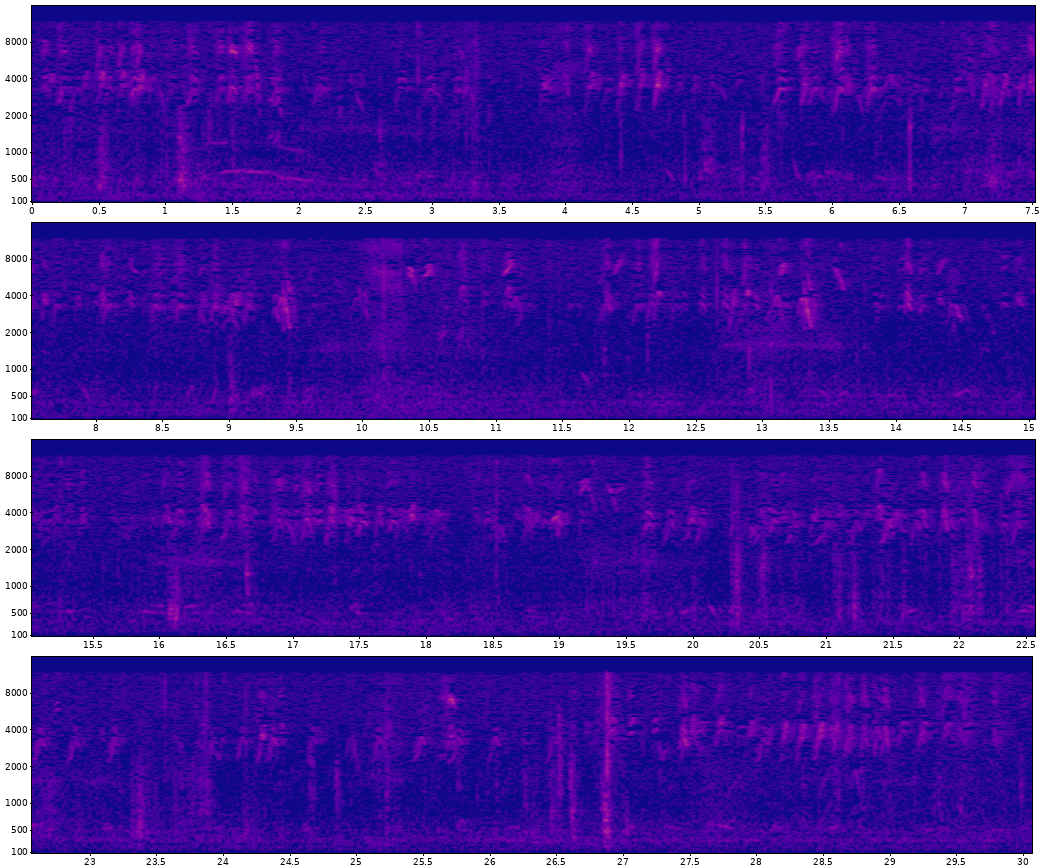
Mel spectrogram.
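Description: Faint, scattered chirps from a flock of small ground-feeding birds, with a few light sharp clicks, the strongest near the end.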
